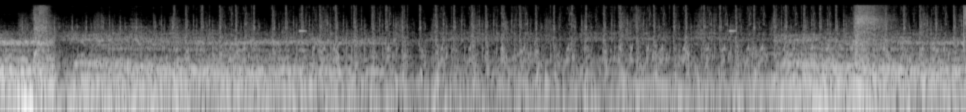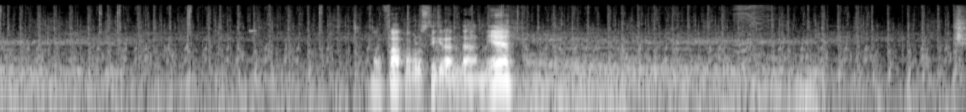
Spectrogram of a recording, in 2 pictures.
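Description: Video game sound effects pop and splash steadily.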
